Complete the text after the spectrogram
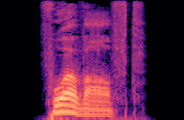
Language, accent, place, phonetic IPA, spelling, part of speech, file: German, Germany, Berlin, [ˈfoːɐ̯ˌvaʁft], vorwarft, verb, De-vorwarft.ogg
- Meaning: second-person plural dependent preterite of vorwerfen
